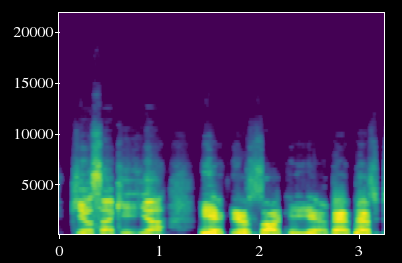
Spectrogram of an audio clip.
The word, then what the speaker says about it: Kiyosaki: I think I can never pronounce his last Yeah, name Robert correctly. Kiyosaki.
